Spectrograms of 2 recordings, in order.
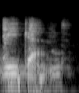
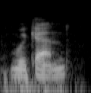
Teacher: So we do emphasize the first syllable. So it sounds more like weekend than weekend.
